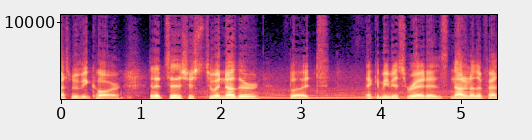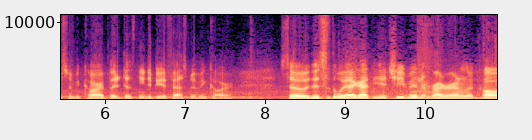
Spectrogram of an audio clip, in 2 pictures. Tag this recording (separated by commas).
Vehicle, Car, Speech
